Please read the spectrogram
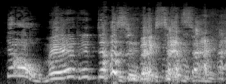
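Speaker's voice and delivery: high, loud frustrated yell, slowing at the end; exasperated shout. Retold or imitated. Student shouts at the young genius teacher.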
